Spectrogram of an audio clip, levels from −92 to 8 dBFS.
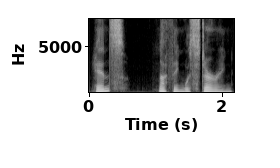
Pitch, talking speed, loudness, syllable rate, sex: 185 Hz, 110 wpm, -19 LUFS, 4.5 syllables/s, female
